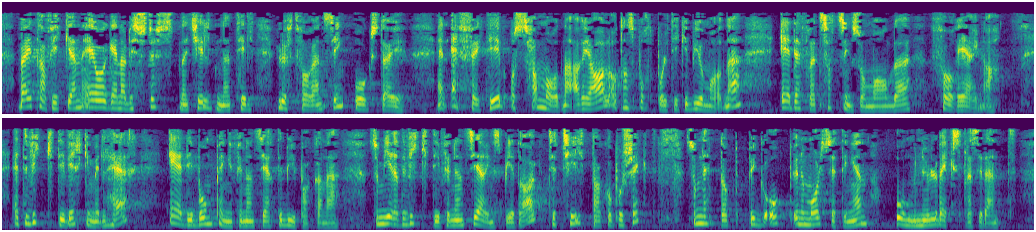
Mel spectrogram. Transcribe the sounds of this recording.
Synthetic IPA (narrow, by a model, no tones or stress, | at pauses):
ʋæɪt̪ʰɾɑfɪkənɛ̰ɾoːɡæɪnɑʋd̪ɪst̪œʁst̪əçɪld̪n̩ət̪ʰɪllʉft̪fɔʁɛnsɪŋoːɡst̪œ̰ʏɛɪnɛfəkt̪ʰiʋosɑmɔʁd̪nɑ̰ʔɑ̰ʁɛɑːlɔ̰t̪ʰɾɑnspɔɾt̪̚pʊlt̪ʰɪkːɪbyːʊmɾo̰ːd̪ənəʔɛd̪æɾfɔʁɛt̪sɑt̪sɪŋsʊmʁoːd̪əfɔɾːɛjeːɾɪ̰ŋɑ̰ | ʔɛt̪ʋɪkt̪ɪʋɪɾkəmɪd̪l̩ɦæːɾ | ʔɛd̪ɪbʊmpʰɛŋːəfɪnɑnsɪeːʁt̪əbyːpʰɑkɑnəsɔmjiːɾɛt̪ʋɪkt̪ɪfɪnɑnsɪeːɾɪŋsbiːd̪ɾɑ̰ːɡt̪ʰɪlt̪ʰɪlt̪ʰɑːkɔpʰʁʊʂɛkt̪sɔmnɛt̪ːɔpb̥ʏɡːəɾɔpːʉnːəmoːlsɛt̪ːɪŋən | ʊmnʉlʋɛkspʰʁɛsɪd̪ɛ̰nt̪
